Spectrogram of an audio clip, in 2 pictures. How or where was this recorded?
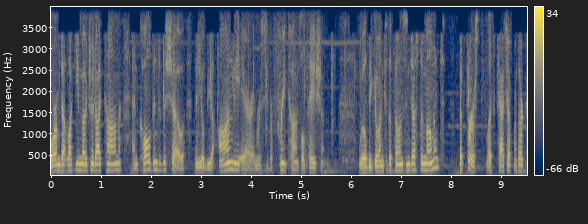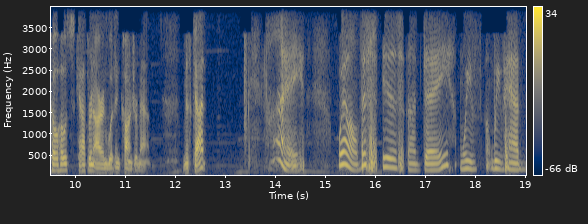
phone line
